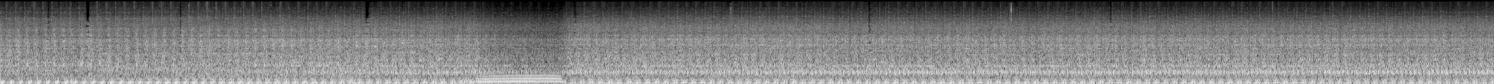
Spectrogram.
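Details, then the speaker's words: 2005 Honda Rincon TRX650FA ATV, reported carburetor issues, weak battery, on reserve fuel: steady, even idle putter with no knocks or misses after a struggling starter restart; the engine idles healthy. "I can't ride it because the battery is just kind of hanging in there got to get the right battery for it so I can't ride it yet but you can hear it run"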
